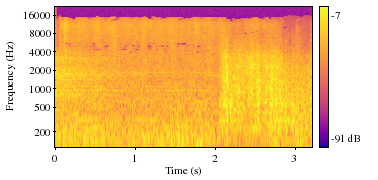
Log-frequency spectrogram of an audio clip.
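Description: Faint, low thunder rumbling under a steady rain-like hiss, swelling a little louder toward the end.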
